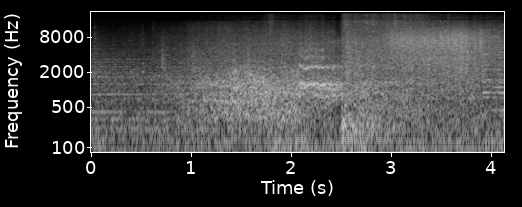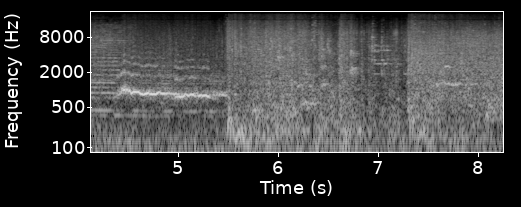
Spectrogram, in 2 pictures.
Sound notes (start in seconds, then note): 2.4 smashing; 4.3 tires squealing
